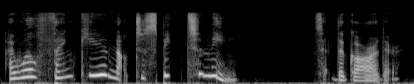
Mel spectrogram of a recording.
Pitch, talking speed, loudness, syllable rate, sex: 310 Hz, 175 wpm, -20 LUFS, 4.5 syllables/s, female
